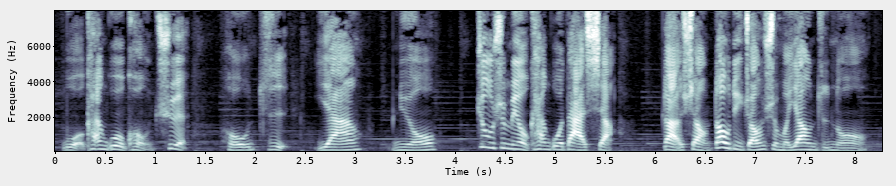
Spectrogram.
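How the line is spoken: Smiling. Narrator (Chinese): 曹操笑着说

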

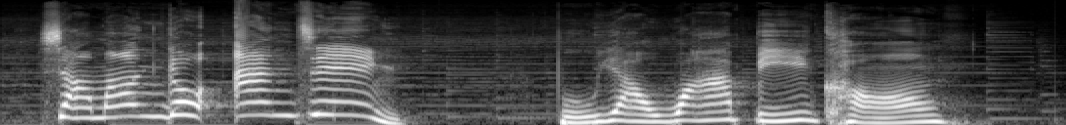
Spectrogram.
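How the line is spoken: Shouting from afar. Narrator (Chinese): 从餐厅的那一头对着小毛的房间大喊

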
